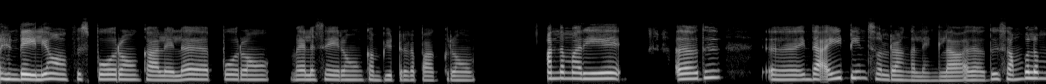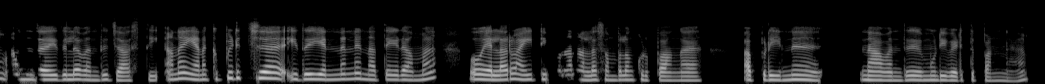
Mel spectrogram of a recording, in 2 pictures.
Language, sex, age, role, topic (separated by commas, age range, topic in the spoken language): Tamil, female, 25-29, guest, உங்களுக்கு ஆசை முக்கியமா, அல்லது சம்பளம் முக்கியமா?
